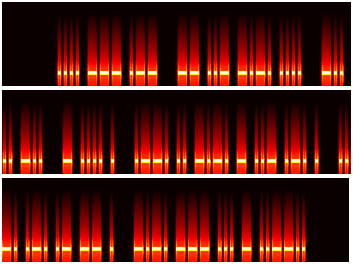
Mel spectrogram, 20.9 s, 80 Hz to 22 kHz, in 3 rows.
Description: Morse code, heard as a keyed tone, about 20 wpm, 700 Hz. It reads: HOW MUCH DID THE PICTURE FRAME COST?
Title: Sentences from Top 1000 Words - Review Part 6 - 20wpm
